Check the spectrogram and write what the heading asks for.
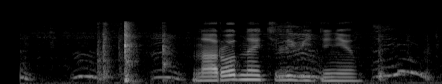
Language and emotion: Russian, neutral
